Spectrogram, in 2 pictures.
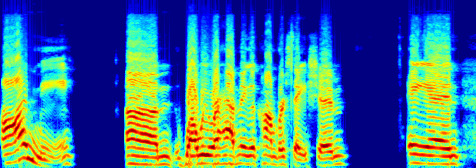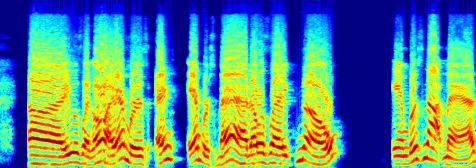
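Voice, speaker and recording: A woman speaks at a medium pitch and a moderate pace. The recording is very clean with a silent background. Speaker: podcast co-host. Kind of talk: casual chat. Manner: passionate.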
